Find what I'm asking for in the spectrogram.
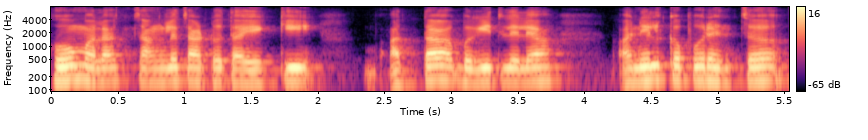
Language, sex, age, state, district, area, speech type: Marathi, male, 18-30, Maharashtra, Raigad, rural, spontaneous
